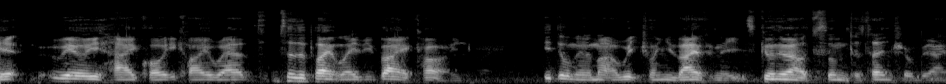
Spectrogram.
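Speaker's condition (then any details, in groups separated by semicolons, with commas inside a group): Cerebral palsy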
